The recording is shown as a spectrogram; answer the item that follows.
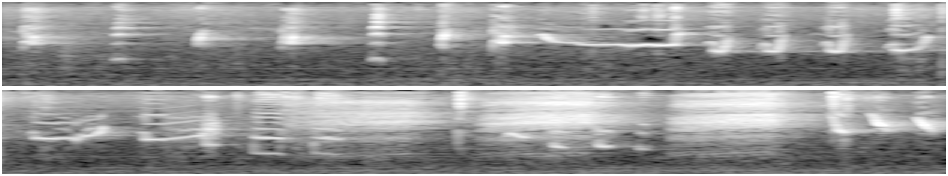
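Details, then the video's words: Pentet, the long-tailed shrike, in lively song: scattered high chirps, a few lower whistled slurs and clicks, then bursts of harsh, noisy chatter, all over steady background hiss. "Burung Pentet Gacordor"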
